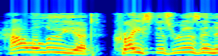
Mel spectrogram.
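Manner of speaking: high, loud Easter cry; jubilant proclamation. Retold or imitated. Preacher voicing the congregation's praise, jubilant proclamation. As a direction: declare it at full preaching force.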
